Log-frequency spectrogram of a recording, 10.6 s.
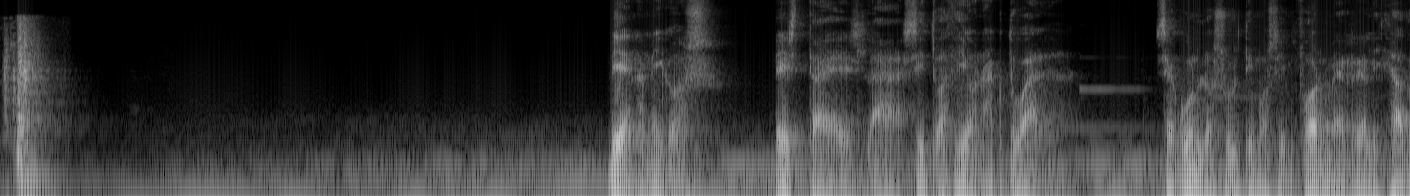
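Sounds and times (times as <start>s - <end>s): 
door being closed: 0.0s - 0.6s
speech: 4.6s - 8.0s, 8.7s - 10.5s.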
